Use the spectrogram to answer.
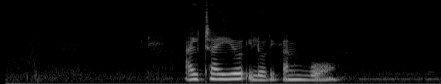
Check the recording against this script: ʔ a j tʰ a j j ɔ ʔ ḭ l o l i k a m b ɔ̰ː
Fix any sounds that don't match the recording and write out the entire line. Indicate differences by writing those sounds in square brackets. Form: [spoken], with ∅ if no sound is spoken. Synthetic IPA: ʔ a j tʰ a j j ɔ ʔ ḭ l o [ɾ] i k a [n] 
